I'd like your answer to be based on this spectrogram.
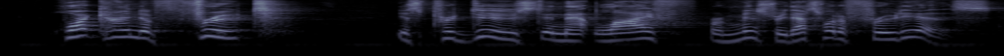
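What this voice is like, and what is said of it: Texas accent. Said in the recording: “my Texas accent kind of confuses those consonants”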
